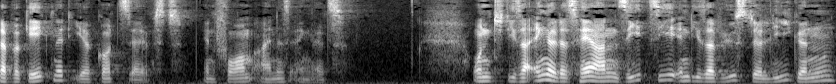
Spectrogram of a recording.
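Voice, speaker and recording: A man talks at a very slow pace with a medium pitch. His tone is warm, and his pitch varies in an ordinary way. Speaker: preacher. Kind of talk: sermon. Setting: church with livestream. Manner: warm, personal, direct address to the congregation; storytelling, measured, thoughtful with fillers.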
